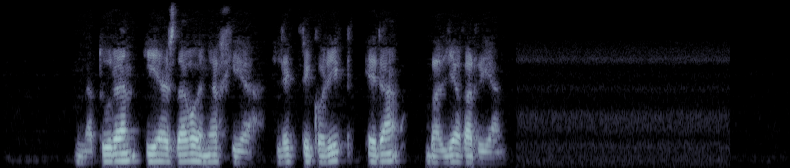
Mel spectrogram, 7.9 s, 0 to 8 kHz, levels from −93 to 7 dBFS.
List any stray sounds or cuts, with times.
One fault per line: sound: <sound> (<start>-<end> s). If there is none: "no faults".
no faults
